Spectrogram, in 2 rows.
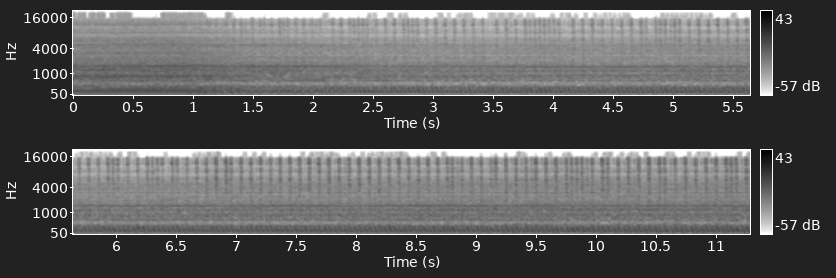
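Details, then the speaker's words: Toro Z5000 TimeCutter zero-turn mower with Kohler Courage 21 engine, free and of unknown condition, running with blades and drive not engaged: steady hard-revving drone with no dips, running wild far too high; throttle seems stuck, cause unconfirmed, engine overspeeding. "It just seems like this thing is kind of running wild. And maybe it's just 0 turns. Like it's spinning too high? Yeah, too high, or like it just."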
